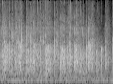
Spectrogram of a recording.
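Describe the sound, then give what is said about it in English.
Steady applause from an audience for a man credited with the nearly built Amazon building in North Versailles, many hands clapping in a dense, continuous patter that stays fairly loud throughout, with no voices breaking through. “So let's give him a round of applause, please.”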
